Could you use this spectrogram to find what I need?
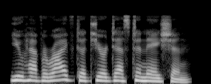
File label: Siri You Have Arrived At Your Destination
